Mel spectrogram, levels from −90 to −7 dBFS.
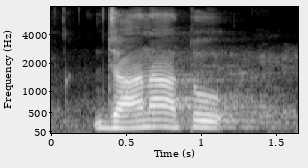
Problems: continuous background conversations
